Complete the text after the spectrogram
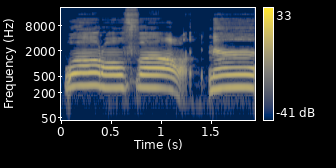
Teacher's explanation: kemudian yang kedua na-nya itu mat tabi'i dipanjangkan 2 harokat ya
